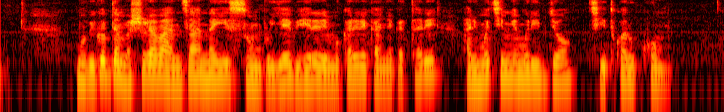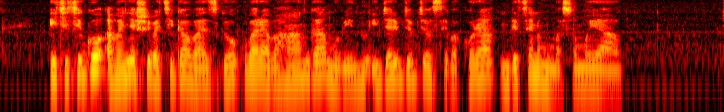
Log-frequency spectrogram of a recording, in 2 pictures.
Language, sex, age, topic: Kinyarwanda, female, 25-35, education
